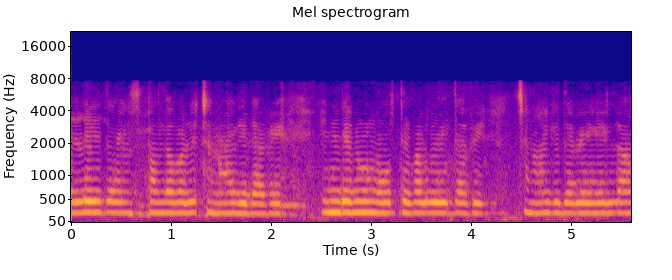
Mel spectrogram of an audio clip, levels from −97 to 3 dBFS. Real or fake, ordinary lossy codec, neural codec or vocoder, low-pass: fake; none; codec, 16 kHz, 2 kbps, FreqCodec, smaller model; none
